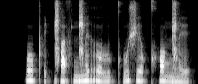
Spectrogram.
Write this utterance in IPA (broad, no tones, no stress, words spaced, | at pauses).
opʼe ǁaθŋ͡ǁerolu kʼuʃeo̯ kʰɔŋ͡ǁe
